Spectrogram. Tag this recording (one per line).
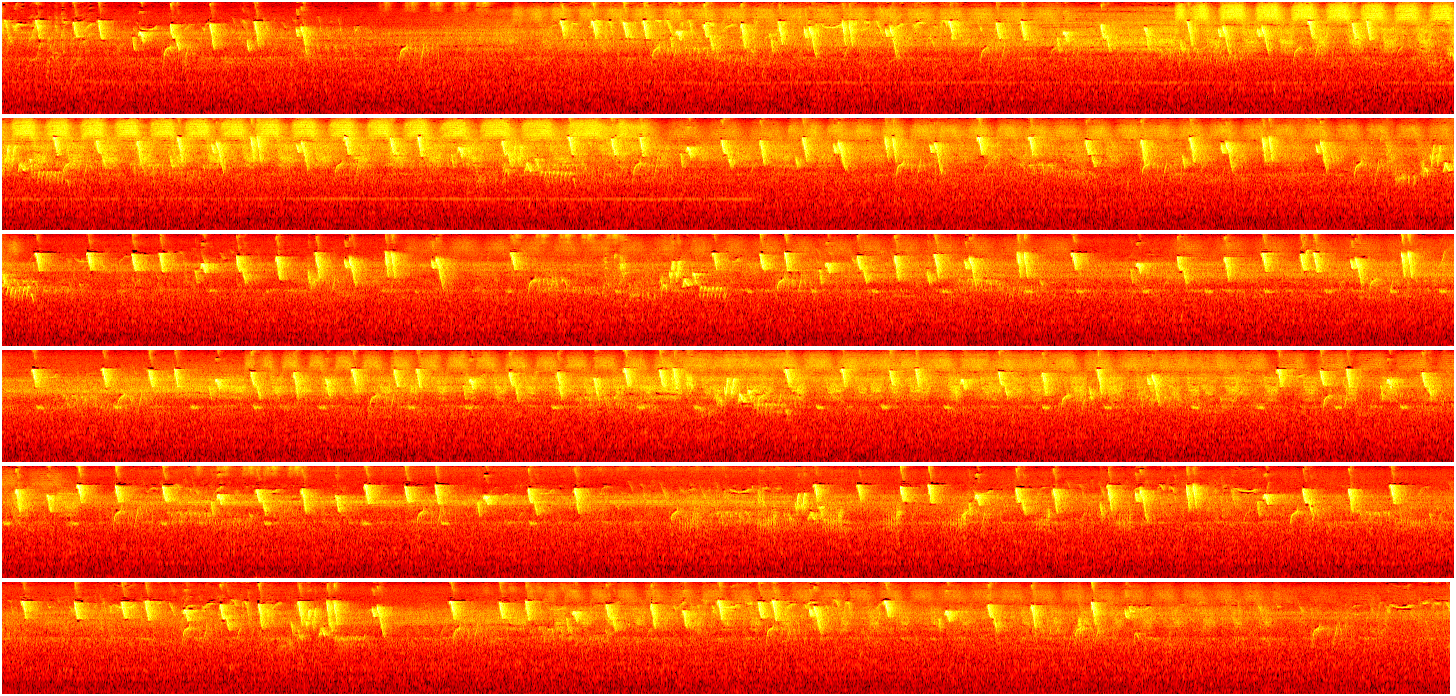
atlantica
bird
birds
brasil
brazil
cicada
forest
jungle
mata
passaros
river
woods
